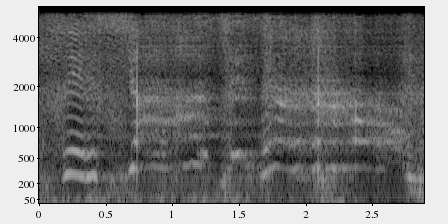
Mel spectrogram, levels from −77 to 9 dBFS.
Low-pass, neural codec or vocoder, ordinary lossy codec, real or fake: 5.4 kHz; codec, 24 kHz, 0.5 kbps, DualCodec; none; fake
